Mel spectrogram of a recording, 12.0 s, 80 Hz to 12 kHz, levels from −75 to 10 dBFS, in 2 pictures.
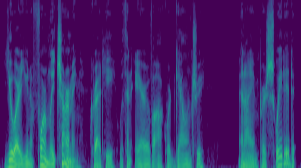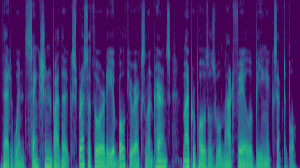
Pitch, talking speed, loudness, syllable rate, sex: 95 Hz, 180 wpm, -21 LUFS, 5.6 syllables/s, male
